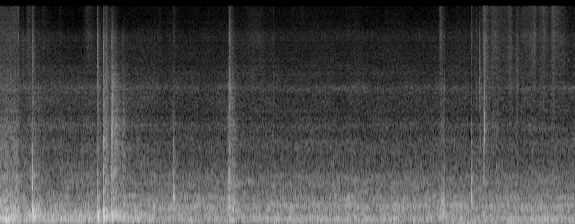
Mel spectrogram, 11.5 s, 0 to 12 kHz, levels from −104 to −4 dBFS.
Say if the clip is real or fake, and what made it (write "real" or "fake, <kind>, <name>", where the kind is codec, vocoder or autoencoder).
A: fake, codec, SNAC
